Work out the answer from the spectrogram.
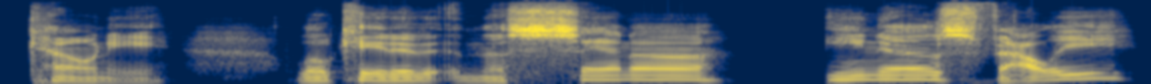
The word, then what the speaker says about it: Ynez: located in the Santa Ynez Valley. I think that's how you say it, Ynez, or in my Canadian heritage, Z.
